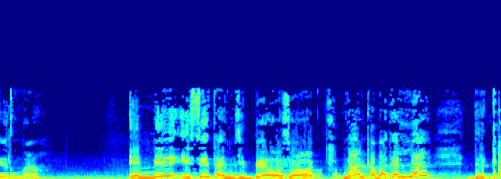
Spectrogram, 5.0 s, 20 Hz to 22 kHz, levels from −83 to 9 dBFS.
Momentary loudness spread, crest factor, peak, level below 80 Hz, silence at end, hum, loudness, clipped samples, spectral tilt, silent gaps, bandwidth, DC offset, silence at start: 17 LU; 10 dB; -8 dBFS; -30 dBFS; 0 s; none; -19 LUFS; under 0.1%; -5.5 dB/octave; none; 11.5 kHz; under 0.1%; 0 s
